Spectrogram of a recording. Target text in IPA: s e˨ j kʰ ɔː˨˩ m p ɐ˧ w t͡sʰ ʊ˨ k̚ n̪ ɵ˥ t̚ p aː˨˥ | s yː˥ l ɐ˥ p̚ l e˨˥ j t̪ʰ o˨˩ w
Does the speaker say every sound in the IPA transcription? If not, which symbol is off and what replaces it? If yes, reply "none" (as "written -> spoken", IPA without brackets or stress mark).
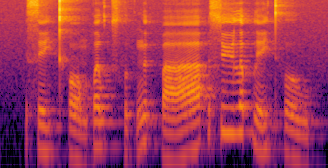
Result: none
